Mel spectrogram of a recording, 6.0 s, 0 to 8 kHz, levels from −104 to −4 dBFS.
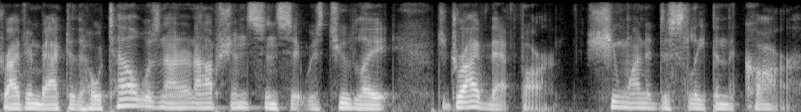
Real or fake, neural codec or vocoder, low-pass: real; none; 7.2 kHz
